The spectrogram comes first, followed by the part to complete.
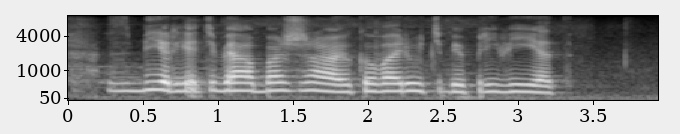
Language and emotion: Russian, positive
